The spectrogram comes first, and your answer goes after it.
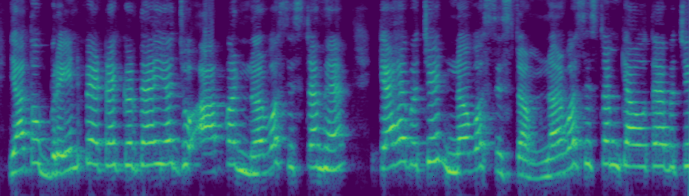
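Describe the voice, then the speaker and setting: A woman's voice: extremely high pitch, fairly bright tone. A woman with an Indian accent teaching an exam-prep lesson, calling her students children, asking them questions and answering them herself, and mixing English terms into her speech.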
